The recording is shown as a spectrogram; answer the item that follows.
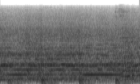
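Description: Homemade wine box guitar played slide-blues style: held notes that bend slightly in pitch, over a low thump keeping the beat about twice a second.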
